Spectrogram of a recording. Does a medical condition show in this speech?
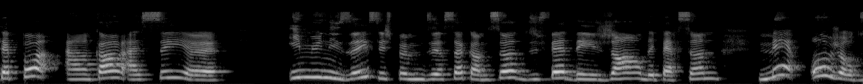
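No.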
